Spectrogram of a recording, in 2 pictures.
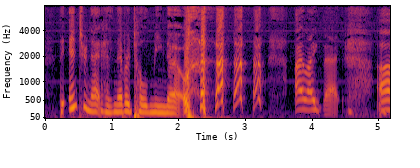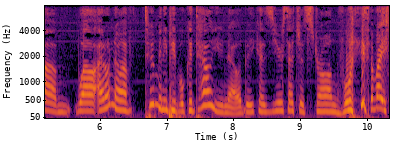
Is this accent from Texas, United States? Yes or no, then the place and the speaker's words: no; Hudson, New York, United States; which happened to be in my hometown of Hudson, New York.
